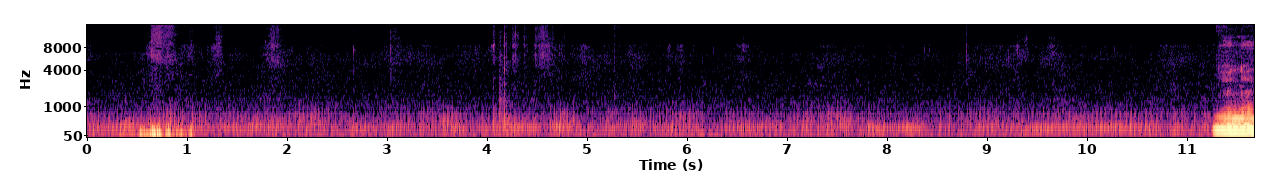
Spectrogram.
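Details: Pet cat called Black Panther, indoors, purring quietly: a steady, low, rhythmic rumble of fine pulses throughout, with a brief louder bump near the start and a sudden loud noise right at the end.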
